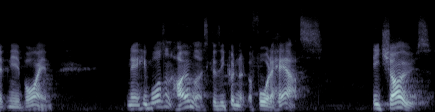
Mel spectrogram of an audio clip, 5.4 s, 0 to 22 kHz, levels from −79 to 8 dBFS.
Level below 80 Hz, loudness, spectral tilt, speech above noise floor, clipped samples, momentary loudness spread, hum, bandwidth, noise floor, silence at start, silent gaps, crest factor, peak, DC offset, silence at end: -72 dBFS; -23 LUFS; -5.5 dB/octave; 46 dB; under 0.1%; 13 LU; none; 12 kHz; -70 dBFS; 0 s; none; 22 dB; -2 dBFS; under 0.1%; 0.1 s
